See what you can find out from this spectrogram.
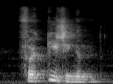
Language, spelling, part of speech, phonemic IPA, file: Dutch, verkiezingen, noun, /vərˈkizɪŋə(n)/, Nl-verkiezingen.ogg
- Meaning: plural of verkiezing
